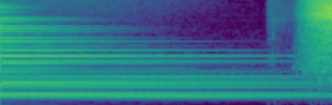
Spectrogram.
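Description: Guitar chord ringing out and slowly fading, the held last chord of a short run of plucked guitar notes. A brief breathy hiss begins right at the end.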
